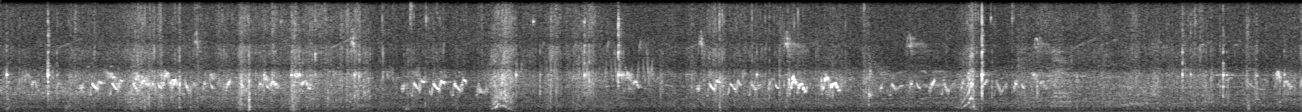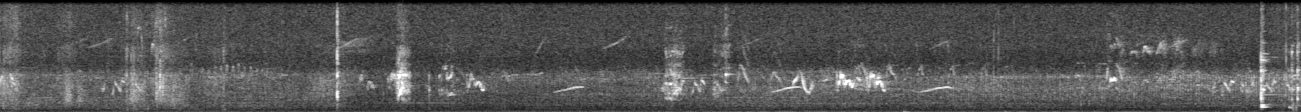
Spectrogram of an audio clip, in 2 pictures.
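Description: Small birds chirping and twittering in quick runs, with a few short upward-sweeping calls in the second half, over a steady low background rumble. Scattered short clicks and knocks come through now and then.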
